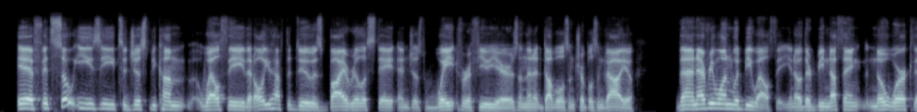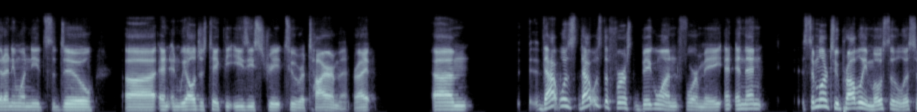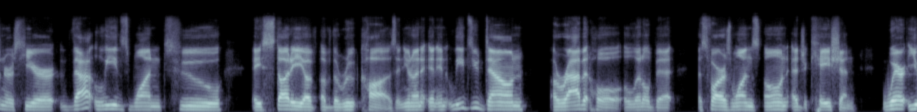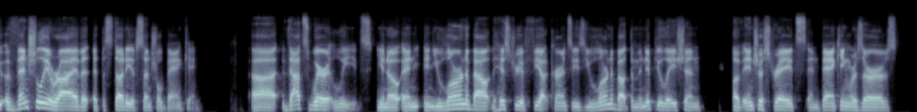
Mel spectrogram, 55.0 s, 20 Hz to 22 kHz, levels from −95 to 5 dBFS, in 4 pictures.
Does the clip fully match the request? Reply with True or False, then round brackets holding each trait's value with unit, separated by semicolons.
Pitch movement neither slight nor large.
True (3.5 semitones)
